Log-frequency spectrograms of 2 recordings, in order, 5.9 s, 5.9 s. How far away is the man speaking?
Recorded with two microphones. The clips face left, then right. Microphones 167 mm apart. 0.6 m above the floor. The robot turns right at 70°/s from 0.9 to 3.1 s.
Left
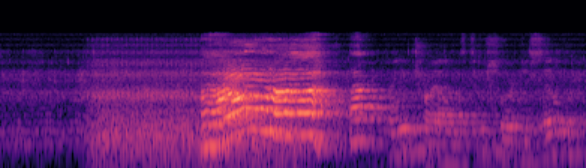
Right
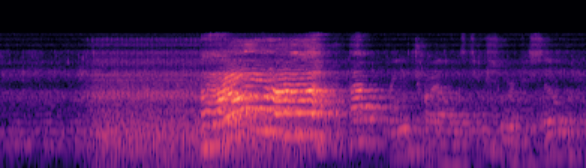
About 1.9 m.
